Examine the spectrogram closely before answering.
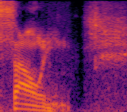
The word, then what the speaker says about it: Samhain: It's spelled Samhain, but we say it as Samhain.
